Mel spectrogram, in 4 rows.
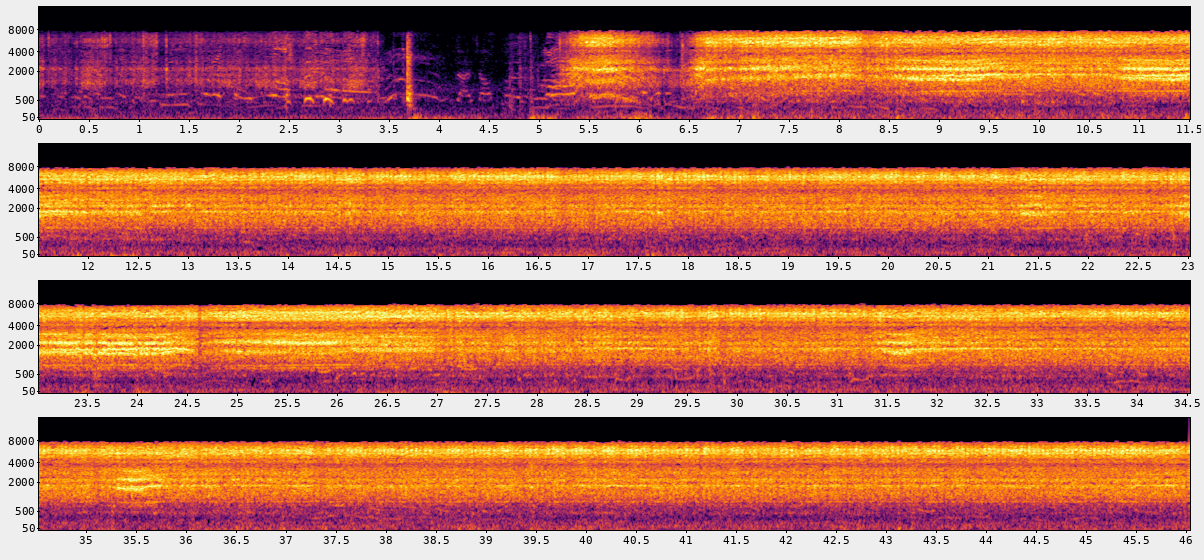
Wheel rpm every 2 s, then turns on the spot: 20, 10, 30, 150, 220, 230, 230, 230, 230, 230, 230, 220, 220, 230, 230, 230, 230, 230, 230, 230, 230, 230, 230.
0-4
